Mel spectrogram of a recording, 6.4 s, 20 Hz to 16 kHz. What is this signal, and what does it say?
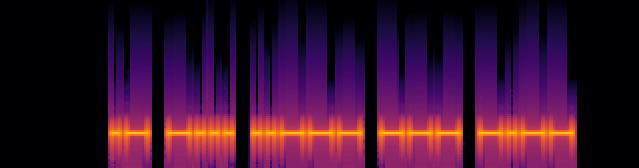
Morse code, heard as a keyed tone, about 20 wpm, 700 Hz. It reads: AB2OY
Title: Speed Racing - USA 2x2 Call Signs 17wpm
